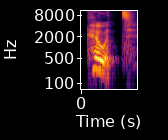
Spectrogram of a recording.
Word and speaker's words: coat: When O and A come together, we don't pronounce the second vowel. It's silent, but we make the first one long, right? This is long O.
